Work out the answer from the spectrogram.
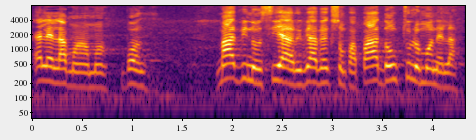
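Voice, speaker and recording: A relationship coach, speaking live from home in a very high, bright, forceful voice. He is a man with a flamboyant and mocking manner, teasing his viewers with theatrical flair. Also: fast talker, slight background noise. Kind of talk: live stream chat. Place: at home with family around.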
